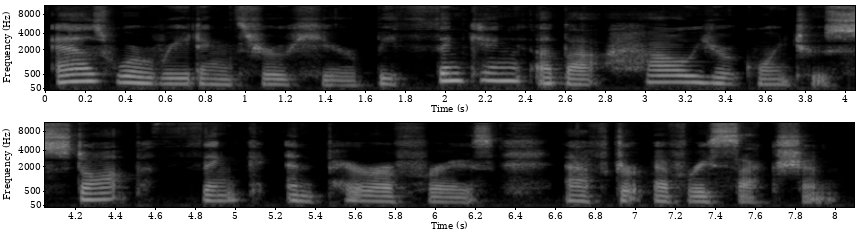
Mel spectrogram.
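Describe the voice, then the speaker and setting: A woman's voice: lowish voice, unhurried, fairly bright tone. A woman teacher giving children a reading lesson, explaining simply and instructively.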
